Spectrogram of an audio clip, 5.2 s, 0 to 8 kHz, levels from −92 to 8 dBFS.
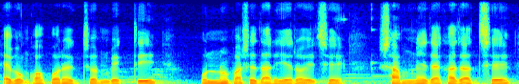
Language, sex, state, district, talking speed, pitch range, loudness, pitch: Bengali, male, Tripura, West Tripura, 125 wpm, 110-120 Hz, -19 LUFS, 115 Hz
